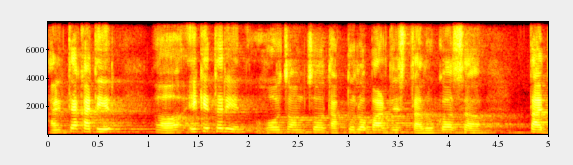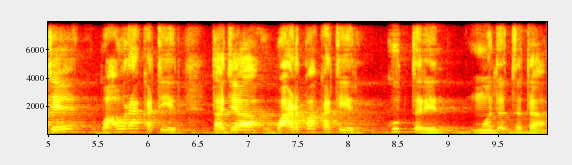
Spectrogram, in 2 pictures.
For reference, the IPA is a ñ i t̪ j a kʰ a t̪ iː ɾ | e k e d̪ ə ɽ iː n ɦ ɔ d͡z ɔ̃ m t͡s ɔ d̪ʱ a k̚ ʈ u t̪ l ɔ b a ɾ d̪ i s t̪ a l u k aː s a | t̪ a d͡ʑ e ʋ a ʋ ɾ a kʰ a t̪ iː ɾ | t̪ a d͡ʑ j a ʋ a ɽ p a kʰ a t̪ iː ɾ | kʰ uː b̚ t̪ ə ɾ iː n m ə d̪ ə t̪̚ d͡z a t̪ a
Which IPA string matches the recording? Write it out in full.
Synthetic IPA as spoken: a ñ i t̪ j a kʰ a t̪ iː ɾ | e k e t̪ ə ɾ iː n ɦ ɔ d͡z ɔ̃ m t͡s ɔ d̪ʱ a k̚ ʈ u l ɔ b a ɾ d̪ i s t̪ a l u k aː s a | t̪ a d͡ʑ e ʋ a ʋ ɾ a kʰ a t̪ iː ɾ | t̪ a d͡ʑ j a ʋ a ɽ p a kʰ a t̪ iː ɾ | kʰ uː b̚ t̪ ə ɾ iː n m ə d̪ ə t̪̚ d͡z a t̪ a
